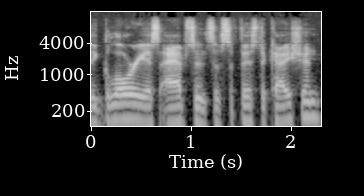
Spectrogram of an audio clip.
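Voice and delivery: ordinary talk

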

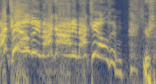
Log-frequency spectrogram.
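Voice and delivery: put-on, shrill, piercing, very high scream. Speaker retells hearing a man screaming that he killed someone, retelling him screaming. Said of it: "And I hear him screaming".

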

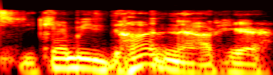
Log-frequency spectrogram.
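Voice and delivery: normal talking voice

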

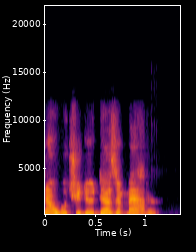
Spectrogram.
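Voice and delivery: mild, light, put-on Southern accent. Retelling what a grandmother told him: imitating grandma's southern accent. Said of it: "she had kind of a Southern accent".

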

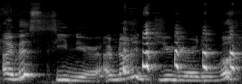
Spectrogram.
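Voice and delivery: loud, laughing, cocky bragging tone. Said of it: "That is the energy it gave".

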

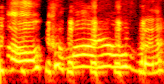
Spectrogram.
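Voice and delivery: very high, put-on old grandma voice. Trying out different voices with friends, now doing a grandma voice. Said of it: "That's the grandma voice".

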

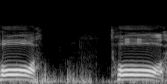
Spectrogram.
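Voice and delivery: put-on rural country accent, "Ty" said as "Tor". Retelling a man who, asked his name, answered: imitating Ty's country voice. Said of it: "that was his country voice".

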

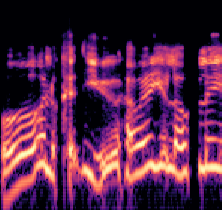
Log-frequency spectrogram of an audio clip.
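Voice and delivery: very high, lingering, drawn-out kingly voice. Retelling how a co-host voiced King James the First: Alan Cumming voice. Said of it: "he did James the First, like Alan Cumming".

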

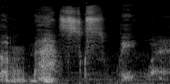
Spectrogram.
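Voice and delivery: eerie, hushed, breathy whispered creepy voice. Asked to read the stream's title, the speaker reads it in a creepy voice. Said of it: "can you read the title in a creepy voice?".

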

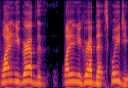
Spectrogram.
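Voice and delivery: normal talking voice

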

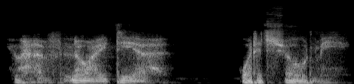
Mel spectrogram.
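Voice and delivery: low, guarded voice kept from being overheard. Narrator voices a man speaking so the guards can't overhear, in a low voice. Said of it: "says in a low voice that the guards aren't".

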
